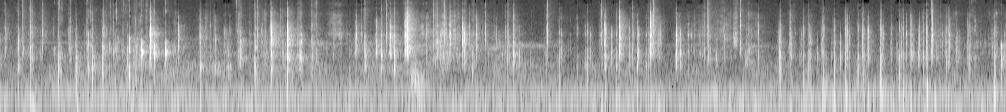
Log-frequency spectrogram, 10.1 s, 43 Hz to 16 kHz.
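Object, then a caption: Hard plastic game controller shell. A fingernail taps rapidly and irregularly on the hollow hard-plastic shell of a translucent purple Nintendo 64 controller. The taps are dry, bright clicks that die away almost instantly, with a few sharper, louder strikes among the softer ones and a faint crinkly scratching between them.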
